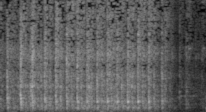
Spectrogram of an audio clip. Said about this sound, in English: is huddled over her sewing machine, filling orders.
